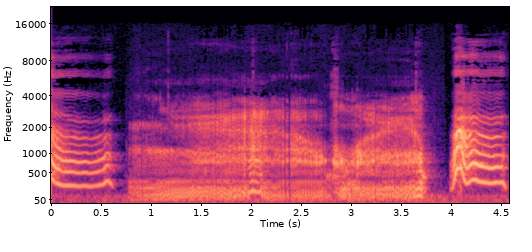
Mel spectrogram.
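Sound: large dog growling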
